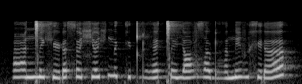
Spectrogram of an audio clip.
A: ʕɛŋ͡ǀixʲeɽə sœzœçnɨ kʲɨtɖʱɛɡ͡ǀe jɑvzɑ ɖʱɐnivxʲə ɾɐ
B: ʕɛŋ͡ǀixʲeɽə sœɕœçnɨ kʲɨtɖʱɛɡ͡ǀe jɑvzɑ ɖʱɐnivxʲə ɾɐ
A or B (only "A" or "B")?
B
